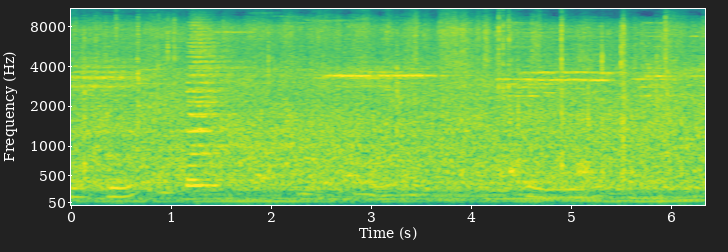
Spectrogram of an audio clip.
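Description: Steady background street noise, with a short vehicle horn toot about a second in.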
